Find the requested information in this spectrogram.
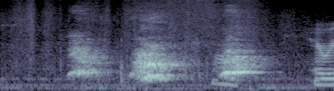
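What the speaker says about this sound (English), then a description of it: "They don't really know why they bark." A dog barks three or four times indoors, moderately close, with gaps between the barks and a hum in the background.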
